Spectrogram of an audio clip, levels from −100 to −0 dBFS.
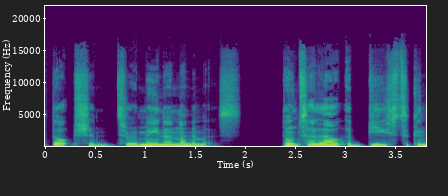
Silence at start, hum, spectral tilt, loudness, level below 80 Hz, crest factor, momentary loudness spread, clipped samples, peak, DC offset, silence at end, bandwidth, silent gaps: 0.1 s; none; -6.5 dB/octave; -21 LUFS; -56 dBFS; 18 dB; 12 LU; under 0.1%; -4 dBFS; under 0.1%; 0 s; 15.5 kHz; 1.96-2.34 s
